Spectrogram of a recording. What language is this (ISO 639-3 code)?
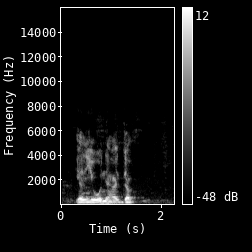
kab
